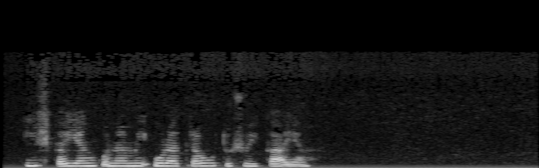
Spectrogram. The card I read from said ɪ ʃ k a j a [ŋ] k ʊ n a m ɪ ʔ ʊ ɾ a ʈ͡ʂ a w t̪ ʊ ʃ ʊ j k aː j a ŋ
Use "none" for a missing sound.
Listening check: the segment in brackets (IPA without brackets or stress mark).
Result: ŋ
